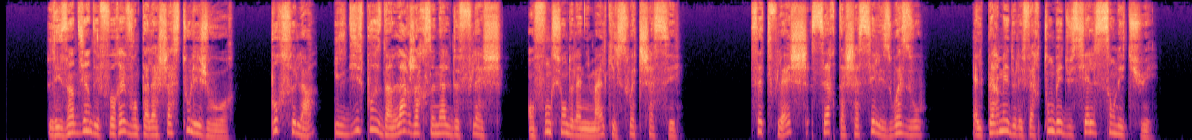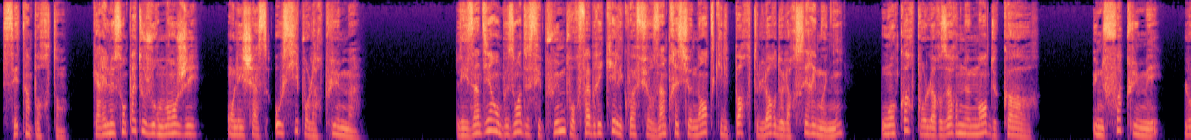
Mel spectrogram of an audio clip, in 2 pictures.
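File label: FR F narration, French, female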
